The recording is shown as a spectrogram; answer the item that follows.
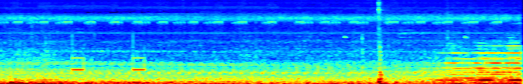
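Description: Low rumble of a car heard from inside the cabin while driving, with two short faint beeps a little after the start. Film music with sustained tones comes in near the end.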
